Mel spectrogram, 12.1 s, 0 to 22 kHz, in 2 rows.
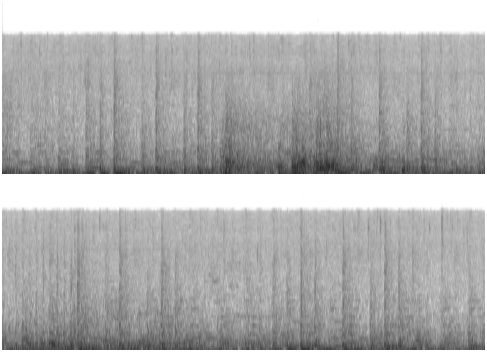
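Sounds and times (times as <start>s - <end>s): steady rain: 0.0s - 12.0s
thunder rumbling: 1.3s - 11.6s.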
